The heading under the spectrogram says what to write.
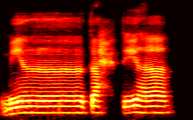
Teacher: huruf ta keluar dari ujung lidah bertemu dengan langit-langit, ya, bertemu dengan pangkal gigi seri, dan sifatnya adalah istifal atau tipis, maka ikhfanya atau dengungnya juga seperti itu.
